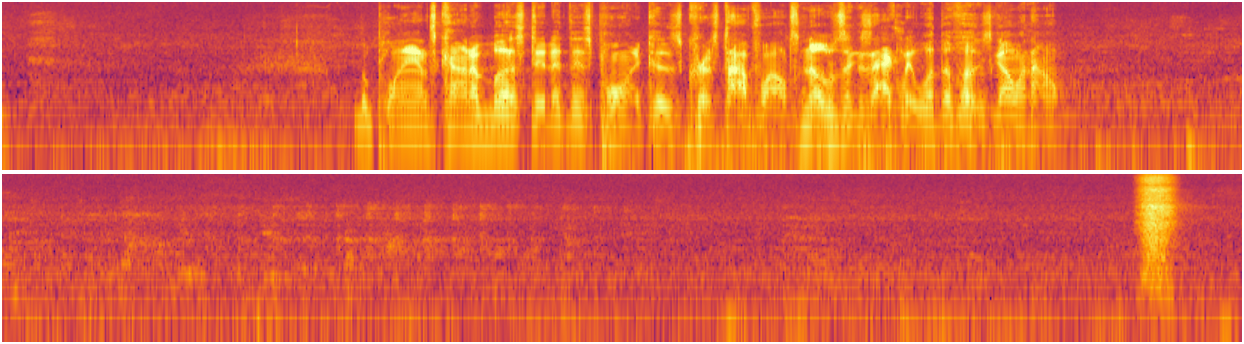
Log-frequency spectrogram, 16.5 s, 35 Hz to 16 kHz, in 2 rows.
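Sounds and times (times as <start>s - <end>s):
murmur of low voices: 0.0s - 14.6s
laughter: 2.4s - 7.1s, 9.3s - 12.9s
speech: 2.4s - 7.2s
person sniffling: 15.8s - 16.2s.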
